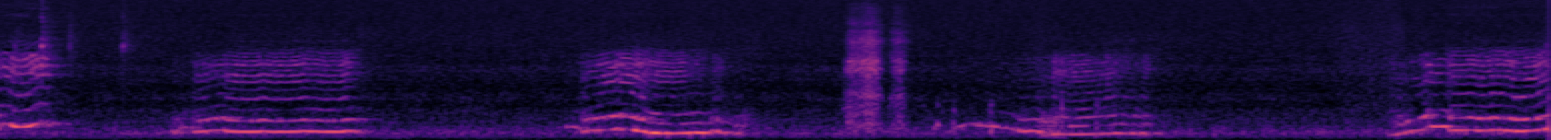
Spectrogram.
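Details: Ralph, a house cat fixated on birds, lets out a series of about five stretched, nasal meows with wavering pitch. A single sharp click sounds midway through, in a quiet indoor setting.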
